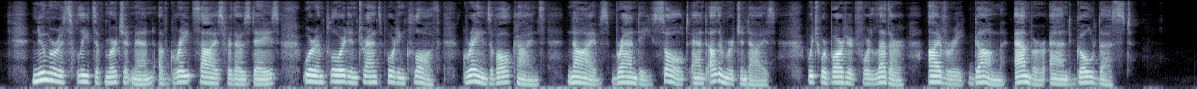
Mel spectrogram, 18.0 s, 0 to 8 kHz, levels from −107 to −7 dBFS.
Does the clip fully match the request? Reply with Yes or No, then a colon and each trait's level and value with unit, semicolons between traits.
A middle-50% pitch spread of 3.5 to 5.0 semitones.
No: wide, 5.5 semitones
